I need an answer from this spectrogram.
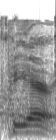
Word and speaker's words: Pierre: Ark, his name is actually Pierre. He told us that. So we are pronouncing it correctly.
